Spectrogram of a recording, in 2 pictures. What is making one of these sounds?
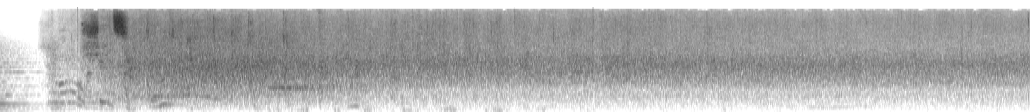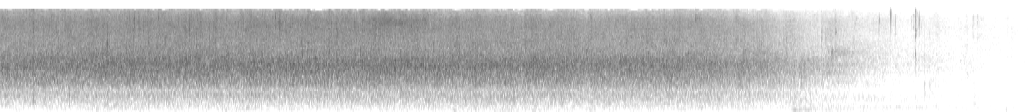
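A large audience applauds loudly in a big hall, then the clapping fades away.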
